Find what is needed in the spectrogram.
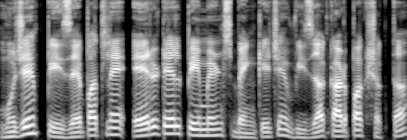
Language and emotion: Goan Konkani, neutral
